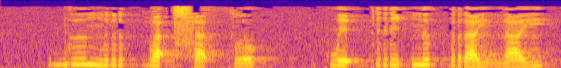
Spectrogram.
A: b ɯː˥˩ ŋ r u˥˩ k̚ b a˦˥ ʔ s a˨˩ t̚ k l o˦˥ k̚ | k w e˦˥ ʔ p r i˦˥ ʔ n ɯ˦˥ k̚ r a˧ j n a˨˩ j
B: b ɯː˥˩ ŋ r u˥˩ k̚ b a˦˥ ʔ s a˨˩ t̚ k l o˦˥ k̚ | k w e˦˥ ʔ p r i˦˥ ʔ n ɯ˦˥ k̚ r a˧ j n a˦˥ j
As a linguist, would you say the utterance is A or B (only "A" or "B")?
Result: B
